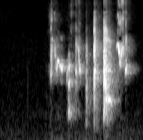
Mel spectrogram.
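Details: A short, soft budgie chatter: one second of warbled, buzzy notes sliding around, slightly muffled.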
